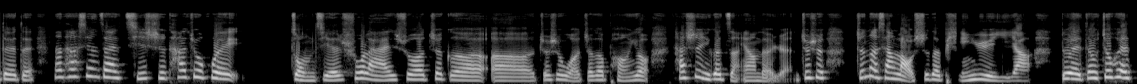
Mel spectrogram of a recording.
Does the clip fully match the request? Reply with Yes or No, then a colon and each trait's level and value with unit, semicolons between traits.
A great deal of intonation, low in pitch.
No: wide, 7.1 semitones; high, 230 Hz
